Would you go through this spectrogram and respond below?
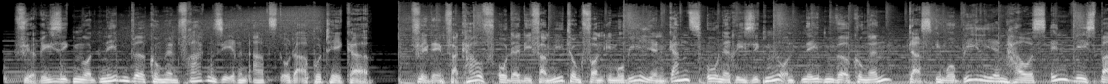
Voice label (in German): Radiospot; Image Juli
